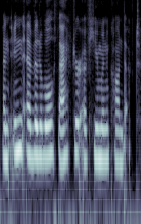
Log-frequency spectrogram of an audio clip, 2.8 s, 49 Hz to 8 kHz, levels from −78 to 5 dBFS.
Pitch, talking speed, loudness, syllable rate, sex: 225 Hz, 125 wpm, -14 LUFS, 4.8 syllables/s, female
